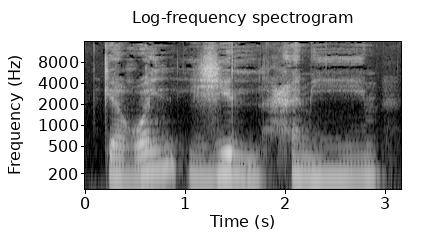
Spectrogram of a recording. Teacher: نیچے جو کسرہ ہے وہ آگے لام سے جڑے گا، کغلی الحمیم، ہا علق سے.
